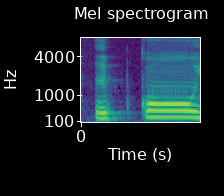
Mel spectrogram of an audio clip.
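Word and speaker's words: 읊고: 아니면 읍고라고 읽을까요? 맞아요. 이거는 읍고 이렇게 읽습니다.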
